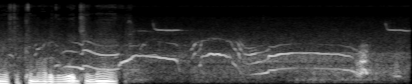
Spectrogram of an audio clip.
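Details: Wild gray wolves howling again on a cold Yellowstone–Teton morning at sunrise, possibly from the woods: a man speaks briefly, then long smooth howls rise and fall, several voices overlapping, with a faint high bird chirp.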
